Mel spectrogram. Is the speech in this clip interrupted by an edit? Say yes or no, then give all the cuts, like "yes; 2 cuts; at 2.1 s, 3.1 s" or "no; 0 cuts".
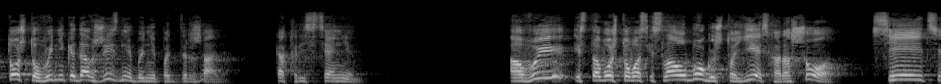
yes; 1 cut; at 6.5 s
